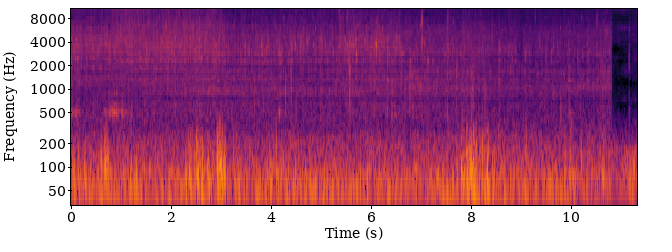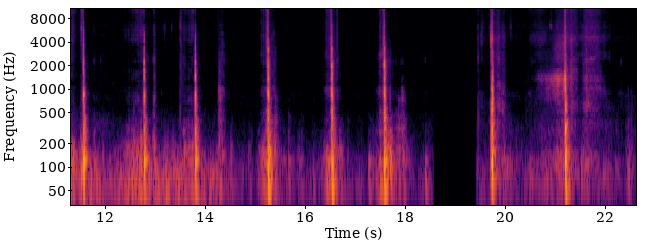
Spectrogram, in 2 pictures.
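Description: Venison shank frying in hot fat in a cast iron pot, a steady sizzle. About eleven seconds in it stops abruptly, giving way to a kitchen knife chopping carrots and red pepper on a wooden board: about eight sharp chops, roughly one a second.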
